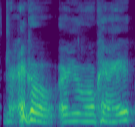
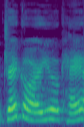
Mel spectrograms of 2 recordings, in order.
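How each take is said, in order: First: It is said in a put-on gothic voice. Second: It is said in a normal reading voice.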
